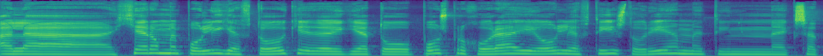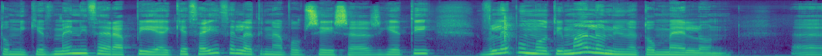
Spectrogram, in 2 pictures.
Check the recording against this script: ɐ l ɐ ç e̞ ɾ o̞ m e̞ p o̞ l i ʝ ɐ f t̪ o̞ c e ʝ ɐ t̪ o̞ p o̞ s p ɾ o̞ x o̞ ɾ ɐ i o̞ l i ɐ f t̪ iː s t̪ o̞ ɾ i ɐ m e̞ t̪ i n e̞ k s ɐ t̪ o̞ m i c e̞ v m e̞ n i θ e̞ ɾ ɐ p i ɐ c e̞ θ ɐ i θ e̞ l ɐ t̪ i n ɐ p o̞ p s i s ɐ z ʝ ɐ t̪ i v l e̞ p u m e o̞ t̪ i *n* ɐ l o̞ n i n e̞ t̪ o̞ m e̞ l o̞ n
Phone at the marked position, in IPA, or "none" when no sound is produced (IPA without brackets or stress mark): m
